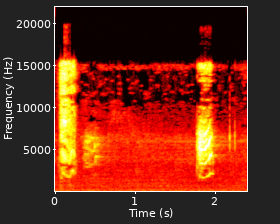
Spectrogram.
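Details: Female double-collared seedeater calling, a call used to stir male seedeaters into singing; two short, sharp, high-pitched chip notes about 1.7 seconds apart, a faint softer note just after the first, over a quiet background.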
